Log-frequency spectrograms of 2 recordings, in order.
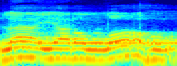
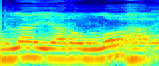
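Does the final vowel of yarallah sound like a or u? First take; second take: u; a. First: The phrase ends with a u vowel. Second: The phrase ends with an a vowel. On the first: The speaker calls it right. "la yarallahu ya" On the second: The speaker calls it wrong. "sebetulnya jangan la yarallaha ini"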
